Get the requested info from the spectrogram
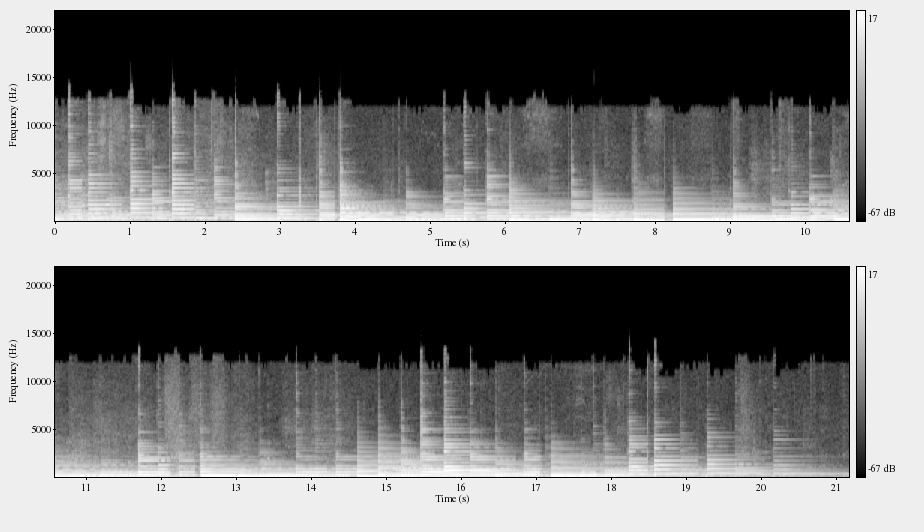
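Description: Solo acoustic guitar playing an instrumental passage: a plucked melody over a moving bass line, notes ringing on, with the last notes fading away near the end.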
